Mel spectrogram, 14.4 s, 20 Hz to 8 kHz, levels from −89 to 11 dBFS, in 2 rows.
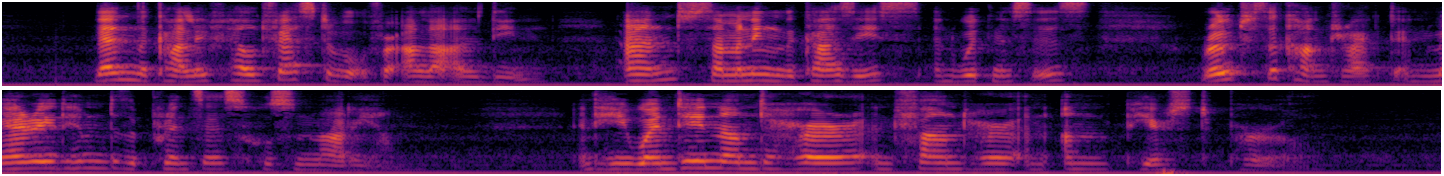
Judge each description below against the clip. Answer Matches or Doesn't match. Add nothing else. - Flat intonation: Matches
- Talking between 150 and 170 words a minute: Matches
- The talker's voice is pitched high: Matches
